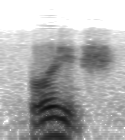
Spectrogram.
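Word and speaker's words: Bresch: His daughter, Heather Manchin, I believe it's pronounced Breach.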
